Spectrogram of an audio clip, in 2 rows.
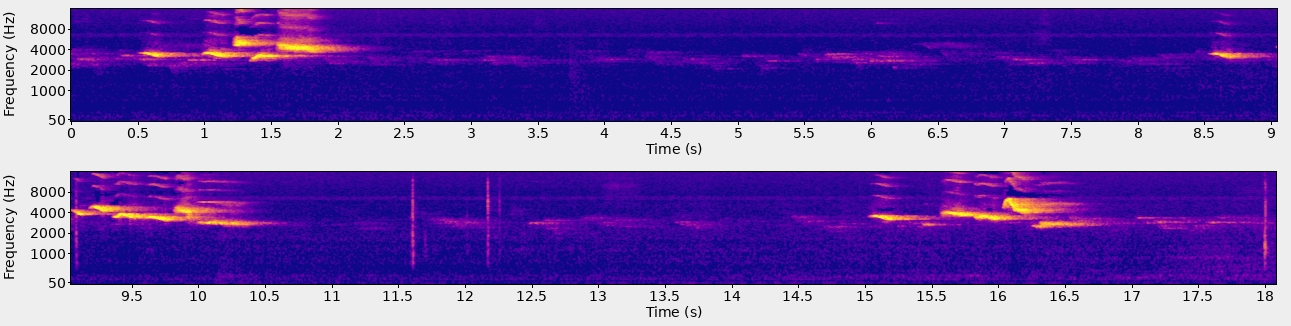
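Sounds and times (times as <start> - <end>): songbird whistling: 0.0 - 2.3, 8.3 - 10.6, 14.7 - 17.9
soft chirping: 0.0 - 18.0
sharp clicks: 11.6 - 12.4.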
